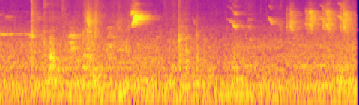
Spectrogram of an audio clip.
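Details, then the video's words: Sparrows fighting for a new nest box: a loud sharp chirp midway, then a quick series of high descending chirps toward the end, mixed with scuffling and flapping noises. "sparrow birds fighting each other for new Box nest"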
